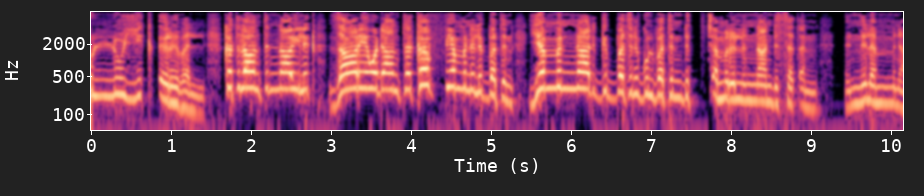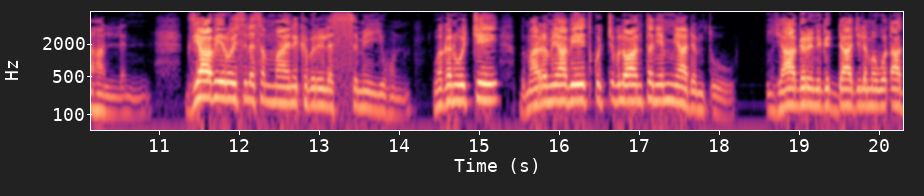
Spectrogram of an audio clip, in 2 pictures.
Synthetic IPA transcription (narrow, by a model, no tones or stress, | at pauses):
ulːujɪkʼɨɾɨβəlkʰət̪ɨlant̪ɨnːawilɨkʼzaɾe̞wɔd̪ant̪ʰəkʰəfjɛmːɨnɨlɨbːət̪ɨnjɛmːɨnːad̪ɡɨbːət̪nɨɡulbət̪ɨnd̪ɨt̪t͡ʃʼɛmːɨɾɨlnːaɨnd̪ɨtsət̪ʼən | ɨnːɨləmːɨnəɦa̰lːən | ɨɡzijaβhe̞ɾo̞jsɨləsəmːajnkʰɨβɨɾɨləsɨme̞jɪhon | wɔɡəno̞t͡ʃːe̞bəmaɾːəməjaβe̞t̪kʼut͡ʃʼːbɨləwant̪ʰənjɛmːijad̪əmt̪ʼu | jɛaɡəɾɨnɨɡɨd̪ːad͡ʒləməwːɔt̪ʼat̪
